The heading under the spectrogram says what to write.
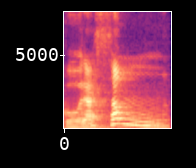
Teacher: La fuerza de voz se va a encontrar en la última sílaba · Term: palabras agudas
